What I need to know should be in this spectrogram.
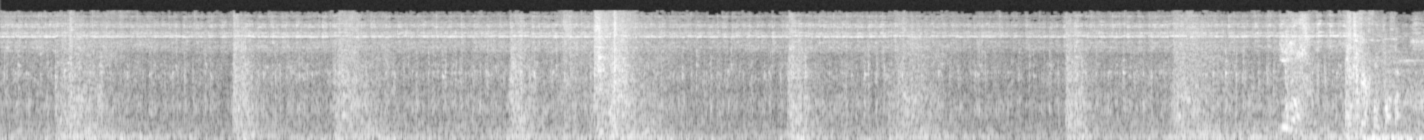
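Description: Heavy metal blades whoosh and clang past at regular intervals.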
